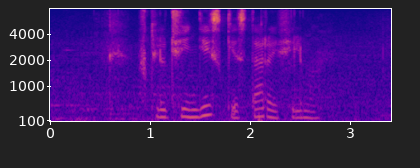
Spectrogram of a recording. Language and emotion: Russian, neutral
